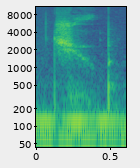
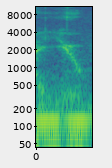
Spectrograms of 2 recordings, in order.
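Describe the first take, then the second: First: The name begins with a J sound. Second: The name begins with a Y sound. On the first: The speaker calls it wrong. "a lot of people pronounce it Jupe" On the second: The speaker calls it right. "the J is pronounced as a Y"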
